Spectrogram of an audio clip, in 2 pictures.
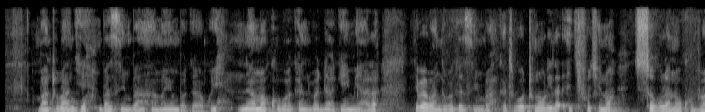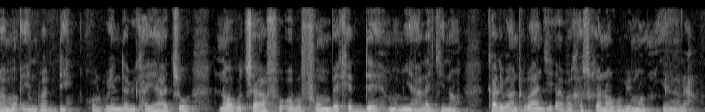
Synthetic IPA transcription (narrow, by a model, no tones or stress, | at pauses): βaːntuβaːɲɟiβaziːmbaːmajuːmbaɡaβwe̞namakʰuβaɡaniβadaɡe̞ːmjaːla | niβaβaːŋɡaβaɡaziːmbakatiβo̞tunulilaʔe̞ci̥fo̞cino̞ci̥so̞βo̞lano̞ːkuvaːmuʔe̞ndwadːe̞ | o̞lwe̞ːndaβikʰajaco̞no̞ːβucaːfuʔoβufuːmbe̞kʰe̞dːe̞mumjaːlaɟino̞ | kaliβaːntuβaːɲɟiaβakasu̥kano̞ːβuβimumjaːla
